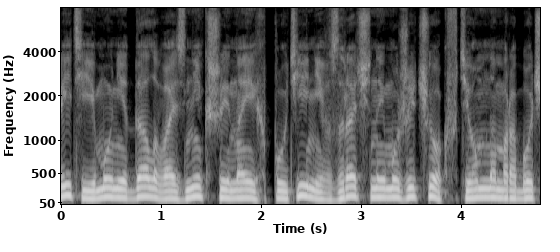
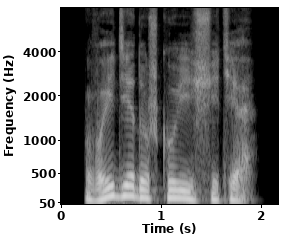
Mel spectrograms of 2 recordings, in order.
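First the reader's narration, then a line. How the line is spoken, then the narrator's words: Quiet question. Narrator (Russian): тихо спросил он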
